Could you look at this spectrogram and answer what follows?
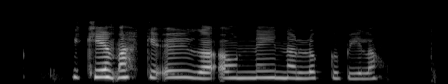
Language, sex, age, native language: Icelandic, female, 12, Icelandic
